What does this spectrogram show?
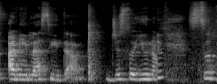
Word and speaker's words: Anila Sita: say my name it's anila sita that's how you say it or anila sita if you want to say it with like an americanized accent but it's anila sita just so you know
